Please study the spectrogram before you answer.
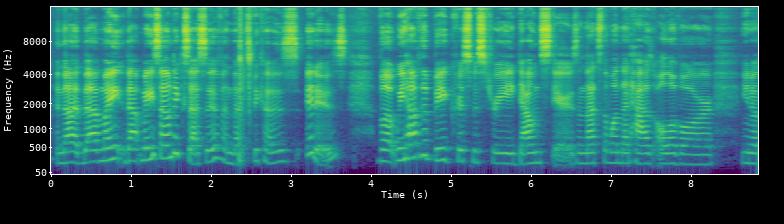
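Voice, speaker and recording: A woman's voice: medium pitch, a bit bright. A young woman vlogger from Guatemala chatting to camera in a bubbly way, laughing often as she talks. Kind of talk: casual chat to camera.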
